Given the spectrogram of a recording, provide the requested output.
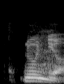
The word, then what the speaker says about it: Nuno: Is that right? Are we pronouncing that correctly? – Vidal, do I have a pronunciation for him? – Vidal Nuno. – Nuno. All right.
